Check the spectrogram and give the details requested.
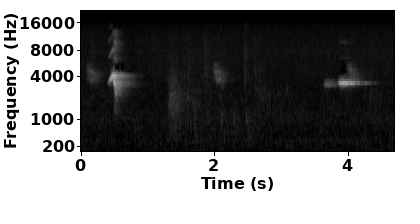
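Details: Pet Senegal parrot at home, kept in a household setting: two short, high chirping calls separated by a long quiet pause, the second a slightly longer flat whistle-like note.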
